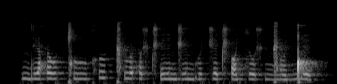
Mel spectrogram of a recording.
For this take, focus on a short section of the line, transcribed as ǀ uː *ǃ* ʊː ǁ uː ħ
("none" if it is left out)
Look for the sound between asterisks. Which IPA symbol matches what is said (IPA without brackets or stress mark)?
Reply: kʰ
